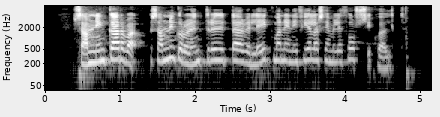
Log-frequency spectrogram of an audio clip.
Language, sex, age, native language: Icelandic, female, 30-39, Icelandic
